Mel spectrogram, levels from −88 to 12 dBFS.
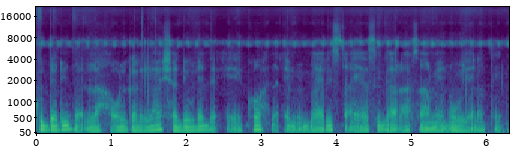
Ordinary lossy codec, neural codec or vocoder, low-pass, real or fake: none; codec, 44.1 kHz, 7.8 kbps, DAC; none; fake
